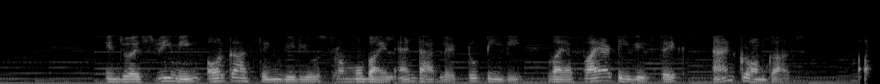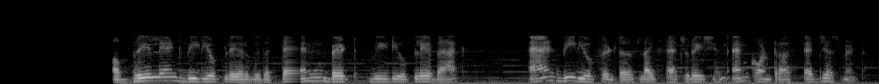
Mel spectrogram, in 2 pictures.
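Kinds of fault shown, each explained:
Short stall from a late packet: at 8.60 s one packet failed to arrive on time and the jitter buffer emptied, so the receiver held the last sound for about 38 ms instead of dropping anything. Once the packet turned up, playback resumed from the same point. The result is a brief drawn-out moment, and it runs straight into the longer freeze that follows.
Call audio freeze: from 8.66 to 9.95 s, and again from 11.67 to 11.82 s, the buffer had nothing to play, likely because packets were held up in transit. In the first, the receiver briefly continued the last sound before it faded to near silence for about 1.19 s, adding roughly 1.27 s of gap. The second is a shorter 132 ms stretch of decaying fill with no true silence. Nothing is lost; playback simply resumes late.
Jitter buffer speed-up: from 15.46 to 17.56 s the buffer was holding more audio than it wanted, so the receiver repeatedly trimmed short pitch-period-sized slices to shrink the delay. 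Around a tenth of a second is cut in total, making this stretch play about 5% fast while the pitch stays the same. It comes across as slightly hurried, all on top of a narrowband call path with nothing above 4 kHz.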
